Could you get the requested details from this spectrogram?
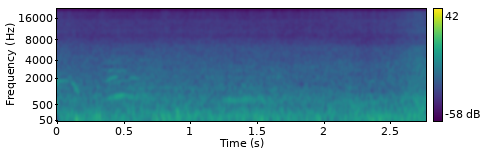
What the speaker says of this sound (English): And you can see there's big waves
